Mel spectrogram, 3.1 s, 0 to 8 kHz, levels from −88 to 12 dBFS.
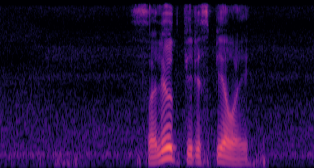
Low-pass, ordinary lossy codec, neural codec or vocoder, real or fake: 7.2 kHz; none; none; real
